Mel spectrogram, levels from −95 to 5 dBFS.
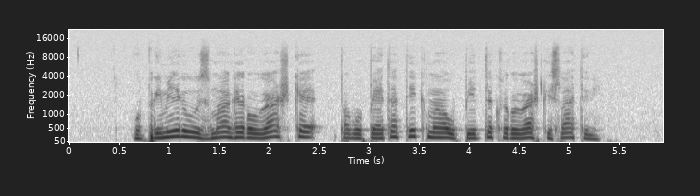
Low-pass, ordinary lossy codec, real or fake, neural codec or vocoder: none; none; real; none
